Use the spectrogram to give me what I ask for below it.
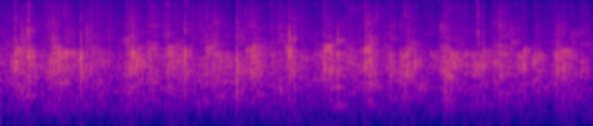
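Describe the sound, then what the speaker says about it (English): An indoor audience at a board meeting applauds art teachers, with dense, steady clapping from many hands that holds at a constant level for several seconds, close and loud. "please give them a big round of applause"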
